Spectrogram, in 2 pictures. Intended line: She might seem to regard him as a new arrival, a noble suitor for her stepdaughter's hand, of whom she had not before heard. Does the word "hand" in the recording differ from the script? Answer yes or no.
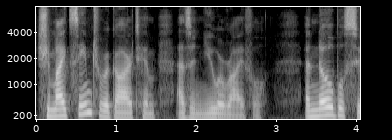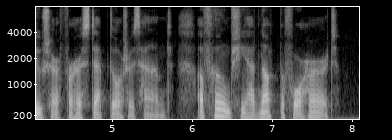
no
